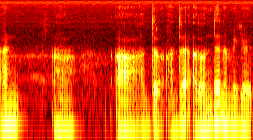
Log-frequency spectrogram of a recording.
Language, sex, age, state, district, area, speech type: Kannada, male, 18-30, Karnataka, Chikkamagaluru, rural, spontaneous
